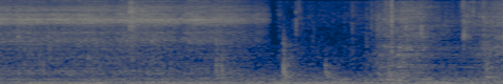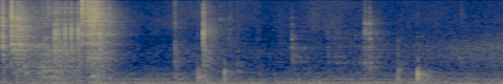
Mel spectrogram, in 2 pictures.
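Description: A door being opened, with a noisy rattle of handle and latch about five seconds in, then a few sharp clicks and knocks over a steady low hum.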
